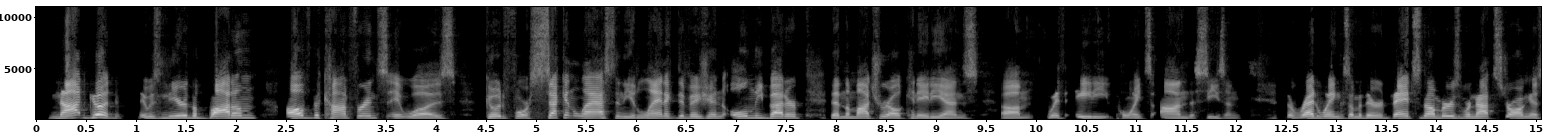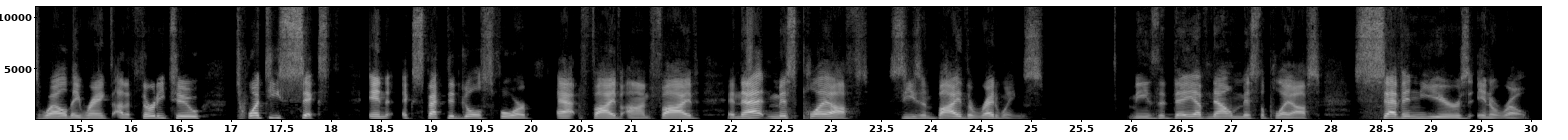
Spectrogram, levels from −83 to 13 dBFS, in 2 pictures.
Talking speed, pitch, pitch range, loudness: 165 wpm, 165 Hz, 150-185 Hz, -22 LUFS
